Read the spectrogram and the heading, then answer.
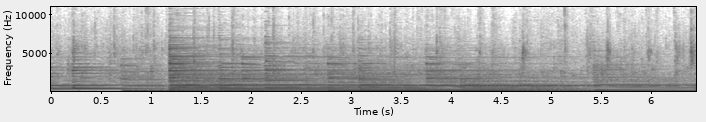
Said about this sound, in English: Let's give the Lord another hand clap of praise before we're seated.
